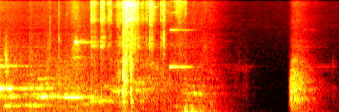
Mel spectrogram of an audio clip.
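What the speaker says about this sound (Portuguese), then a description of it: "Vou só ligar a chave." Car keys jangle up close while the ignition key turns, with rustling and a short thud. A short, faint scrape follows after a pause.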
